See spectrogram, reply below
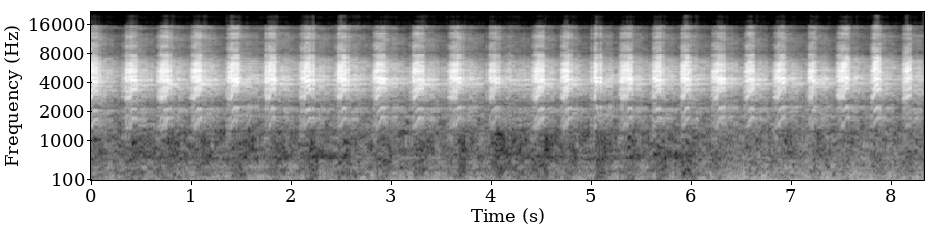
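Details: Pijantur or Sunda bush warbler, recorded as a master for teaching other birds, with tembakan and besetan styles: a long, steady run of about twenty-five harsh, scratchy high chips, roughly three per second, over a quiet background.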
